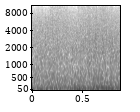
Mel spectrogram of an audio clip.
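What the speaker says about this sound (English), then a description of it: "Oh, that's a big explosion." A big explosion in the space combat game Star Trek Online roars as a dense, loud, low rumble, filling the whole moment with sustained blast noise.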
